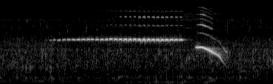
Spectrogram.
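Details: Common iora female calling with a level, rapidly pulsed trill of about a second and a half. It is capped by a loud falling whistled note, with nothing else clearly heard.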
